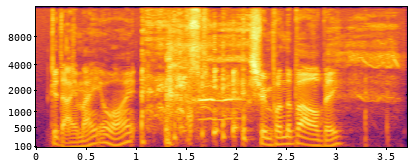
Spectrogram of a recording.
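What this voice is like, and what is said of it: Put-on Australian accent. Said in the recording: “I can't do an Australian accent, can you?”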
